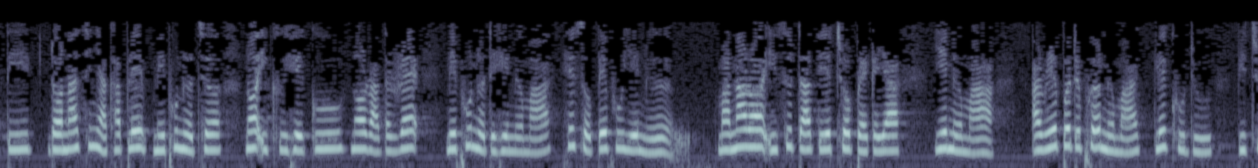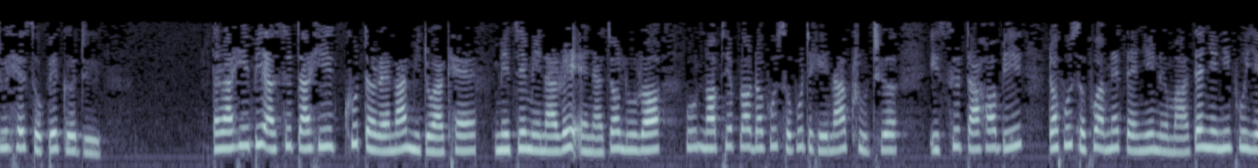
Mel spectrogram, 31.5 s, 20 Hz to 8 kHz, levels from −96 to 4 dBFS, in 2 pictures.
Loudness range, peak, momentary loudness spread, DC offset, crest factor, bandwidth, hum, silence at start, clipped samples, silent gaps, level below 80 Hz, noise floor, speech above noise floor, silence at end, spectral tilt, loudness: 4 LU; -8 dBFS; 9 LU; under 0.1%; 16 dB; 5.8 kHz; none; 0.1 s; under 0.1%; none; -54 dBFS; -59 dBFS; 35 dB; 0 s; -10 dB/octave; -24 LUFS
